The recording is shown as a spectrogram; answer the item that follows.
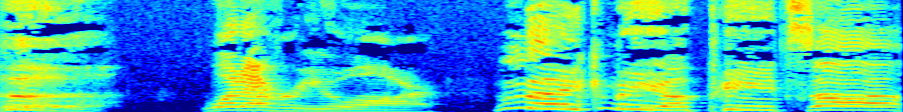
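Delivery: loud, drawn-out, swooping impression. Recalling a favorite game character, in the Zoombinis pizza troll voice. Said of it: "the pizza troll. ... He goes".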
